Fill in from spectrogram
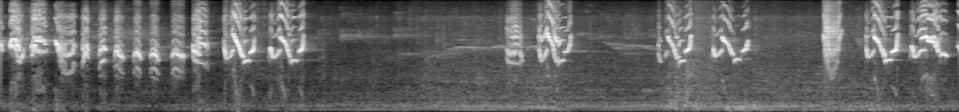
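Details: Oriental magpie-robin ngobra song used to provoke other birds: a fast train of sharp chirps for about three seconds, a long quiet stretch, then three separate loud bursts of twisting whistles.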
